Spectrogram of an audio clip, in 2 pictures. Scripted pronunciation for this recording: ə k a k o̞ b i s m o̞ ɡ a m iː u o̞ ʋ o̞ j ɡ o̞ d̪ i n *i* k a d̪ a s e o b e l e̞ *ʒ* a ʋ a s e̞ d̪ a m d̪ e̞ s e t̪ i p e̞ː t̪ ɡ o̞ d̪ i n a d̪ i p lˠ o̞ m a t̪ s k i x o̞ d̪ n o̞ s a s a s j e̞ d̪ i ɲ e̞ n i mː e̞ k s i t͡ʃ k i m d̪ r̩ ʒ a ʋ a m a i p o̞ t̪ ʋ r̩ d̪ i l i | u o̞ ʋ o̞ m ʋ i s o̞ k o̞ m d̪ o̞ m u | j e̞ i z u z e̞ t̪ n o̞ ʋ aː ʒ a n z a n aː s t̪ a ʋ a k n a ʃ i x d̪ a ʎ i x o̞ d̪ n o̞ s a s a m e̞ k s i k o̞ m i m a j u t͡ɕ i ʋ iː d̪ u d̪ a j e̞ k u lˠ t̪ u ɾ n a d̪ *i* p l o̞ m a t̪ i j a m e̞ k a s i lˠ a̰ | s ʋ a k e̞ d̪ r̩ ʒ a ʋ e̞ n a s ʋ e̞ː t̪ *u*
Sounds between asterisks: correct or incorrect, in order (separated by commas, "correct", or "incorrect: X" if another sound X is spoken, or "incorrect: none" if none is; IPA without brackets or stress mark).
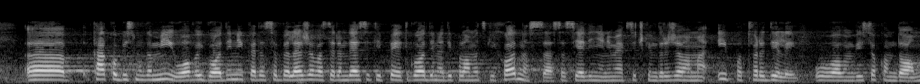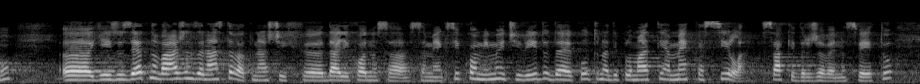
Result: correct, correct, correct, correct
